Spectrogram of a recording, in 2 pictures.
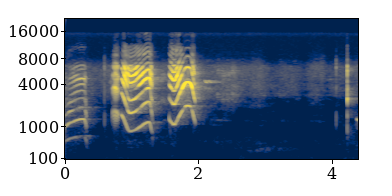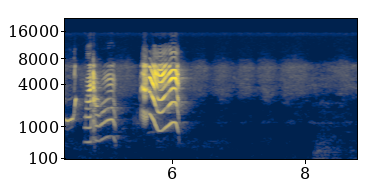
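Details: Pet rose-ringed parakeet that speaks "mummy papa": paired wavy harmonic syllables at the start, a quiet pause, then further bending, speech-like notes and a soft thud near the end.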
